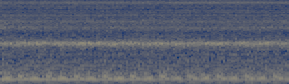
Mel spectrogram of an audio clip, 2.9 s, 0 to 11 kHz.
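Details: Steady loud mechanical rattling hum with constant whine: a compressor nebulizer running during a mask inhalation of 5 ml saline for a young child with cough, who lies calmly breathing.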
